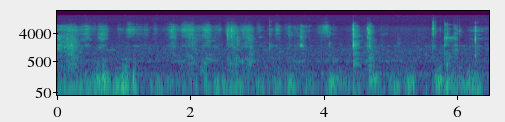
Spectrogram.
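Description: Fabric being handled and slid across a sewing table: irregular rubbing and scraping with scattered light clicks and soft thumps.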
